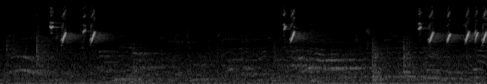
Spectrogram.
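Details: European goldfinch singing: sparse, sharp high chirps in short clusters, a pair early on, then a single note, and a quicker run of five near the end, over a low background hum.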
